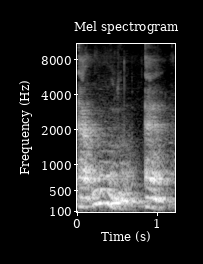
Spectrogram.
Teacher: يعني بقول لك وأنت بتقرأي أعوذ الهمزة مفتوحة والعين مضمومة، لما تيجي تضم العين ما تقوليش ما تخلطيش ضمة العين بفتحة، ما تقوليش أعوذ، يبقى العين هنا مفخمة، العين حرف رقيق، يبقى المفروض أتم الضمة أقرأها كذا أعوذ أعوذ، والواو المادية حركتين تختلسيش الحركتين، لما تيجي تقرأي تقرأيها كذا أعوذ أعوذ أعوذ أ فتحة أ أعوذ.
